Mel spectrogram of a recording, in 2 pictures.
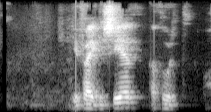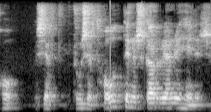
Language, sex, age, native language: Icelandic, male, 30-39, Icelandic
